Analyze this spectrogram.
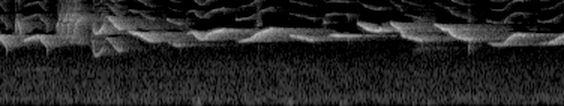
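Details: A caged bullfinch belonging to a bird lovers association keeper in San Fernando sings a lively, unbroken series of swooping whistled notes, a few sharper chips near the start, otherwise clean and quiet.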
